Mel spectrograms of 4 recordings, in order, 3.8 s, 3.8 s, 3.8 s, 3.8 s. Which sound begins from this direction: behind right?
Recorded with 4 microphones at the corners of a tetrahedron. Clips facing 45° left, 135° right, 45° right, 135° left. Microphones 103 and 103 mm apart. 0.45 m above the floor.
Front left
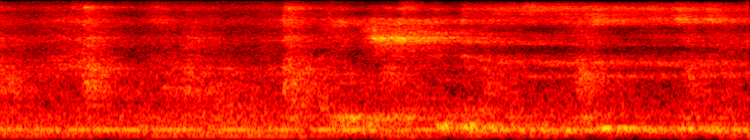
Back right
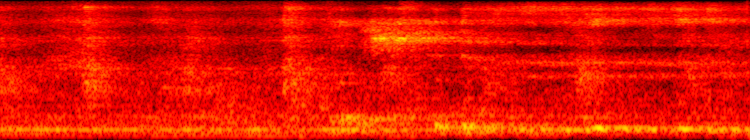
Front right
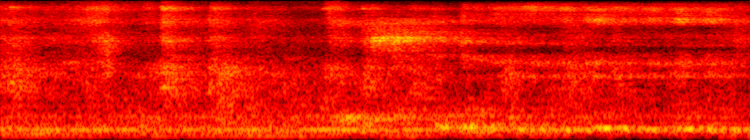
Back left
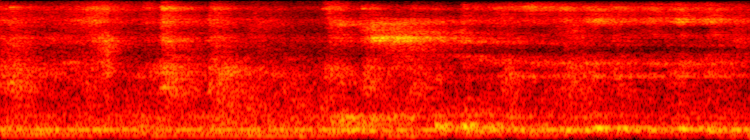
Laughter, at 1.6 s.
